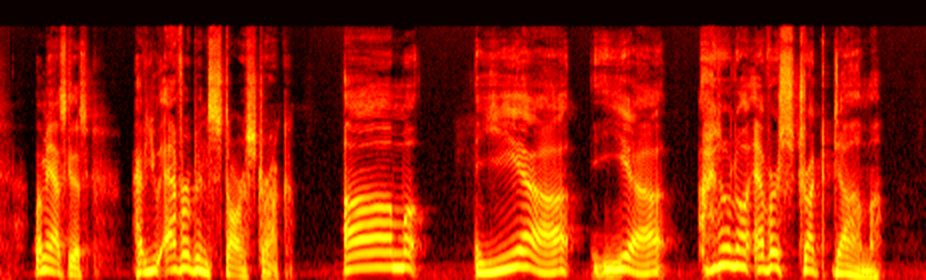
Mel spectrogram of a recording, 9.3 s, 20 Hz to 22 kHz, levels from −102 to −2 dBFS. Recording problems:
squashed, flat; heavily

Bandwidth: 14.5 kHz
